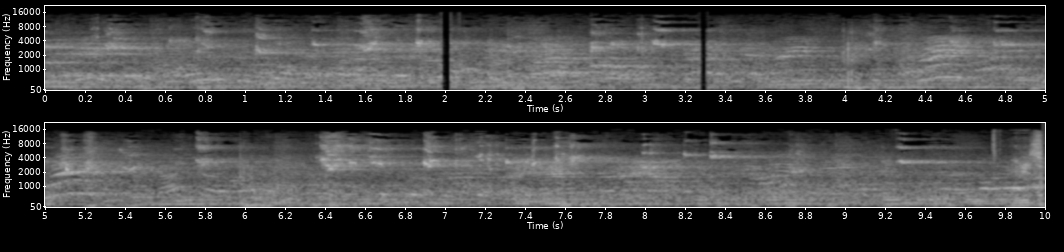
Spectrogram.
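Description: Court sound of a basketball game in a large indoor hall: a basketball bouncing on the hardwood floor through a half-court possession, with players' calls and scattered crowd voices echoing around it.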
